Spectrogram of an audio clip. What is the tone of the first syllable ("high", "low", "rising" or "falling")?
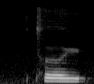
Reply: low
